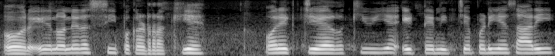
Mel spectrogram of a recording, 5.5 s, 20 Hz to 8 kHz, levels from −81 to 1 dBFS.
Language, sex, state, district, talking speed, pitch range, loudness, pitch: Hindi, female, Haryana, Charkhi Dadri, 195 wpm, 195-215 Hz, -15 LUFS, 205 Hz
